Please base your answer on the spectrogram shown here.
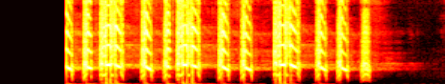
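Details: Grey francolin (Francolinus pondicerianus) gives about a dozen harsh, squawking notes in a fast, loud two-second burst against a quiet background.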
